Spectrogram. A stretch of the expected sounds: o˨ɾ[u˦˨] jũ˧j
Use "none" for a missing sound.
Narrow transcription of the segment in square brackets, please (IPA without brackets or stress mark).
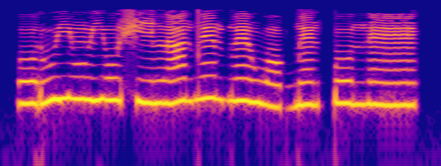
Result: u˨˦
